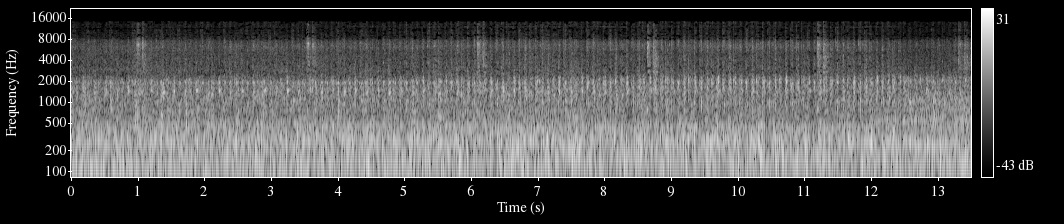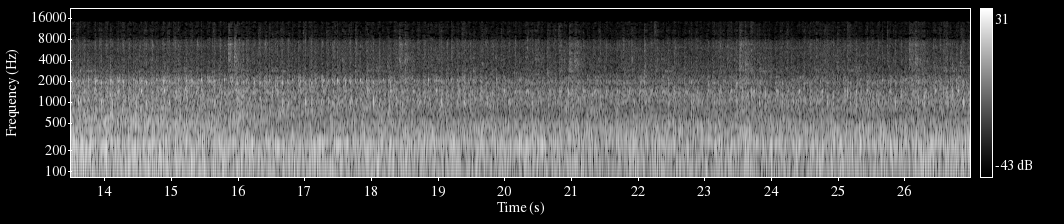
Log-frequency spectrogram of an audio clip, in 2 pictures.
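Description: A machine part clicks at a regular beat.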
